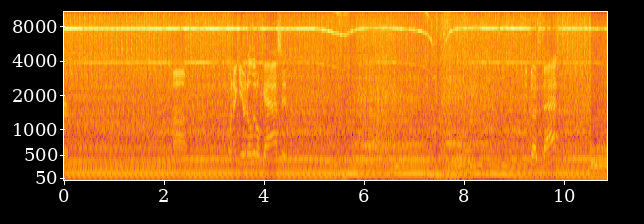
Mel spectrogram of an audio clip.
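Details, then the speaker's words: Car at idle with throttle blips: thin high-pitched whine bending in pitch with revs; owner suspects the alternator, though replacing it did not fix the problem. "I don't know if you hear that no the cameras picking it up but I am almost sure that that noise high-pitched noise is coming from the alternator"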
